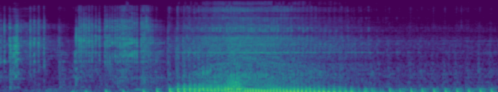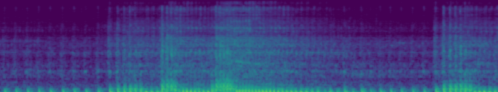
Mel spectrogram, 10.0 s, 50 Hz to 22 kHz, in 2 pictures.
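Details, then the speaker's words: Honda TMX 125 Alpha single, hard starting and noisy before tune-up: uneven idle with a loud, fast tapping about four a second over each beat; valve clearance too loose; excessive valve clearance. "Ayan guys ah bukod sa hard starting, malakas yung ng kanyang bulve."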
